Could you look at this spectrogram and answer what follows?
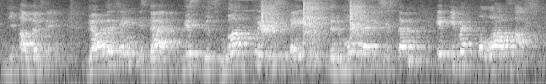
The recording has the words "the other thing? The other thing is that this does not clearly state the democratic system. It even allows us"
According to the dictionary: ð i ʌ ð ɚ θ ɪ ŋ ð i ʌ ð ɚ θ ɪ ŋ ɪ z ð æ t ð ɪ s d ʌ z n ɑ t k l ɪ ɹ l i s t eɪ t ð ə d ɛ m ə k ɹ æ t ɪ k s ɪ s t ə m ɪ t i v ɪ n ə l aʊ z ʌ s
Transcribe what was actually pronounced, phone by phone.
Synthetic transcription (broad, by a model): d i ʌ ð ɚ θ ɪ ŋ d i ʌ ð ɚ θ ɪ ŋ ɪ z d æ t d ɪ s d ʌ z n ɑ t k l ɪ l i s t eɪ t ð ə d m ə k æ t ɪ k s ɪ s t ə m ɪ t i v ɪ n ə l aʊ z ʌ s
